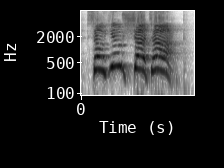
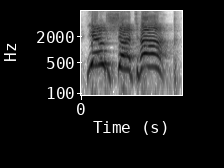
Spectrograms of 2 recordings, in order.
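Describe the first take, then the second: First: Loud, high brush-off; rude. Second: Slow, high, loud furious shout; fierce. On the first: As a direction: cut him down flatly. Jack silencing Piggy. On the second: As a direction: roar him into silence. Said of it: "Jack turned fiercely". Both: Acted.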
